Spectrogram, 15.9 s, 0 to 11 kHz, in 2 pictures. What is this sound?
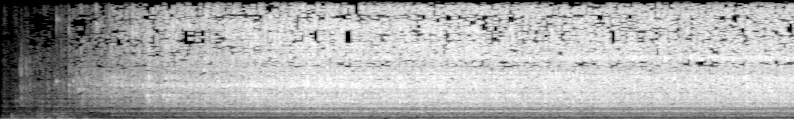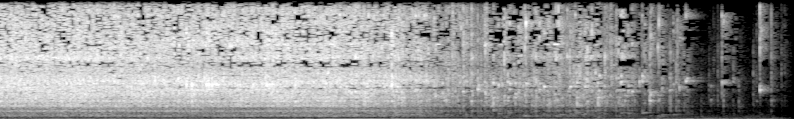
Rainmaker 04 [RAW]
Simple recording of a long bamboo rain maker.
Captured in a regular living room using a Clippy Stereo EM172 microphone and a Zoom H5 recorder.
Minimal editing in ocenaudio.
Enjoy ;-)
acoustic, bamboo, instrument, percussion, rain, rain-maker, rainmaker, rain-stick, rainstick, rattle, raw, recording, Regenmacher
